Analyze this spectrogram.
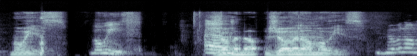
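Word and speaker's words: Moïse: Moise, Moise.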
